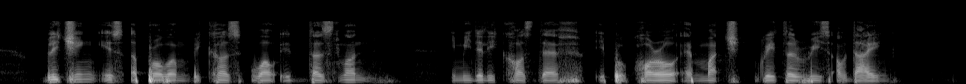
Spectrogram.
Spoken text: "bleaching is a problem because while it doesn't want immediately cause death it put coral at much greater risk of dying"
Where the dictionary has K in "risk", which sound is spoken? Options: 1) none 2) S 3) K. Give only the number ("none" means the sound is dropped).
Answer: 1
